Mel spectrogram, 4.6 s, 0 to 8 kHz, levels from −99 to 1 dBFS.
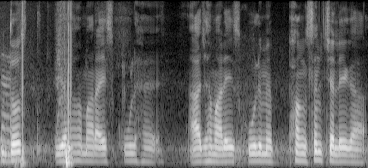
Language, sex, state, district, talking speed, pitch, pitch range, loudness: Hindi, male, Bihar, West Champaran, 145 wpm, 130 Hz, 125-135 Hz, -18 LUFS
